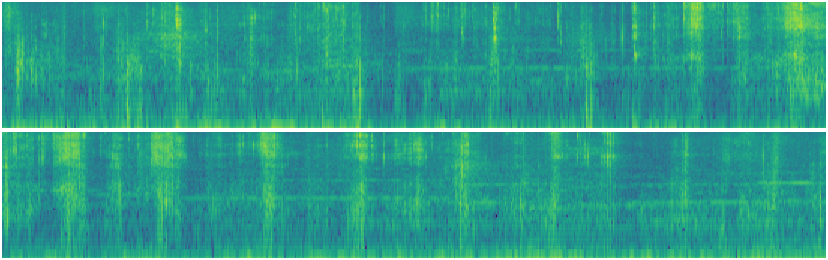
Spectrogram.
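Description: Close-miked chewing and crunching of a mouthful of rice, fried chicken parts and fresh greens, with many irregular small clicks and wet mouth sounds.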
